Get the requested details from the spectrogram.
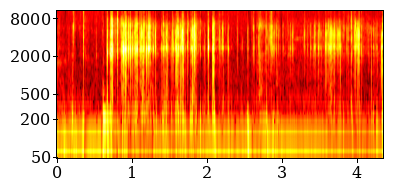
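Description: A small, flexible red silicone scrubber pad with a bristle texture is held in the hands, bent, and scratched and rubbed with long red nails. The result is a steady, dense texture of crackly scraping and rustling over a low hum, with a few sharper clicks standing out.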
